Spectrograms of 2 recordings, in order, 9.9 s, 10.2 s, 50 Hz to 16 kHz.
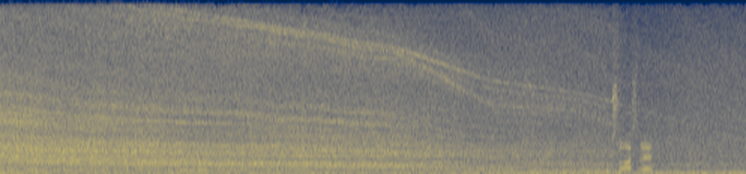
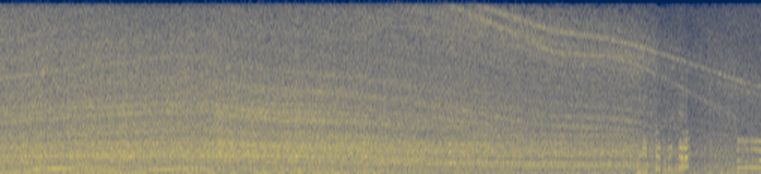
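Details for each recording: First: Subaru Levorg with built H6 engine, Haltech ECU, downsized turbo, wide open throttle dyno run making 320 kW; loud hard-pulling roar with high turbo whistle sliding down as revs fall; strong and clean. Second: Subaru Levorg, built H6 engine, Haltech ECU, full-load dyno run; loud engine repeatedly drops in pitch then recovers every few seconds as boost control cuts boost after overshooting target; heading for about 400 kW.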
